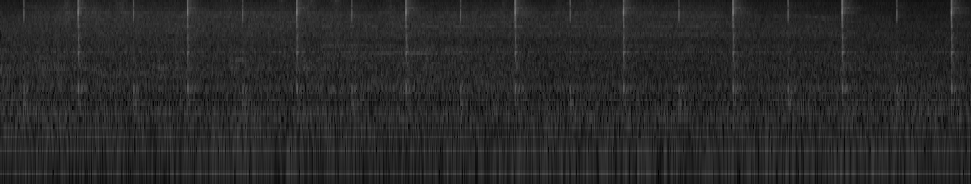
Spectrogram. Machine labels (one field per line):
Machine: valve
